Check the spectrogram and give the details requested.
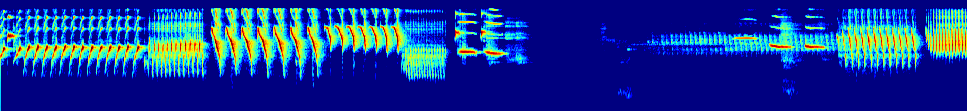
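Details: Canary of the Spanish Timbrado style singing training song: rolling metallic trills and bubbling tours, then a brief silent pause, soft scattered chirps, and a return to dense buzzing trills.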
